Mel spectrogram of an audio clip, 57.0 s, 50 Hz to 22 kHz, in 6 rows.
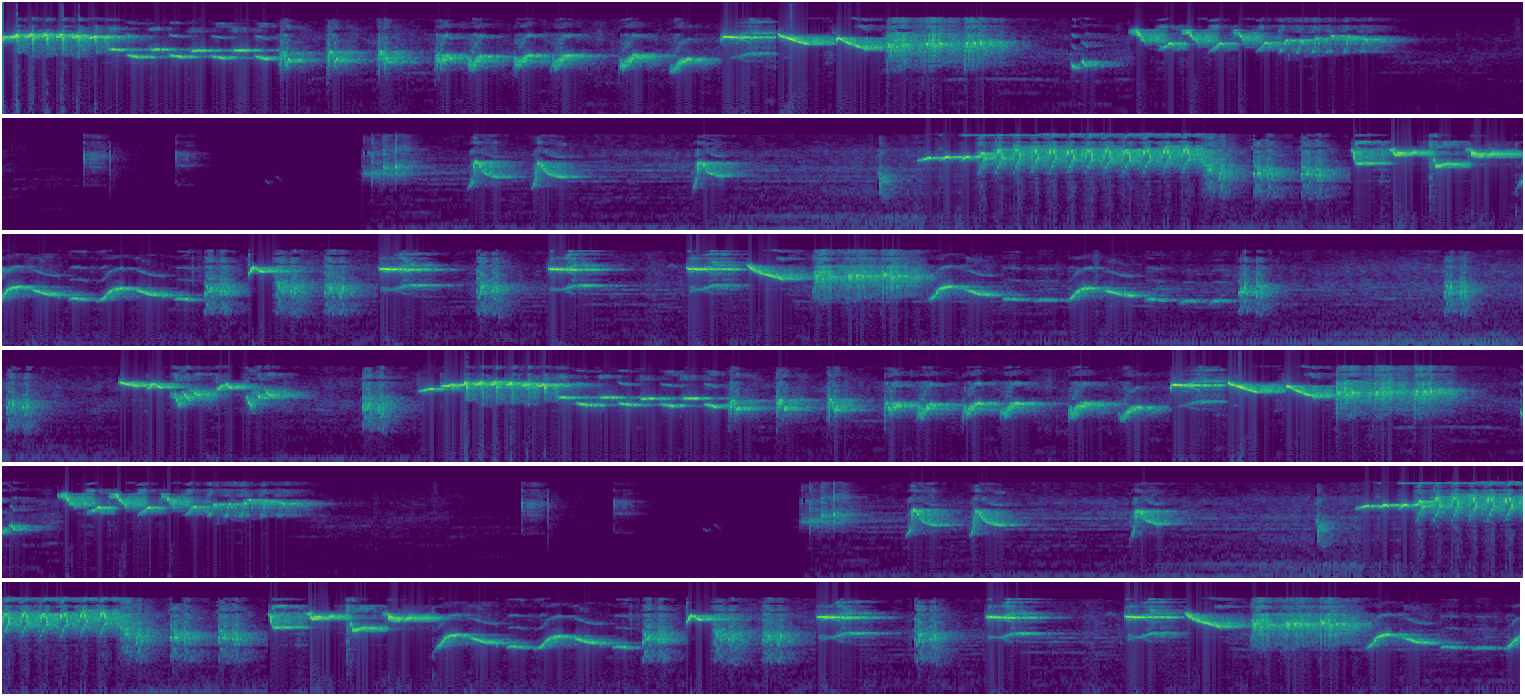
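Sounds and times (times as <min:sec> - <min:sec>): bird singing whistles and trills: 0:00.0 - 0:08.8, 0:15.0 - 0:27.0, 0:28.0 - 0:40.0, 0:43.0 - 0:45.4, 0:46.2 - 0:57.0.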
